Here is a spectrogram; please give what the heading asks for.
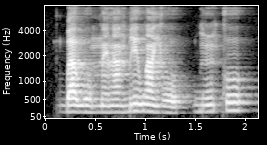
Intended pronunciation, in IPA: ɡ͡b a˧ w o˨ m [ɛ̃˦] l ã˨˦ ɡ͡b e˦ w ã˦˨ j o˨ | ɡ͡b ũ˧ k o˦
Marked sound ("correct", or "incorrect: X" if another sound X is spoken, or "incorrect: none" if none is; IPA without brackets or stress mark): incorrect: ɛ̃˨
